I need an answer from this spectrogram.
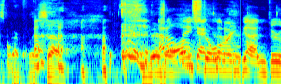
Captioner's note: laughs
